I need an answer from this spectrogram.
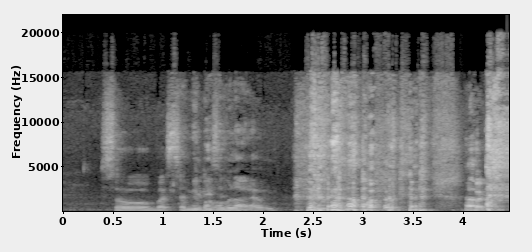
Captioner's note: laughter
